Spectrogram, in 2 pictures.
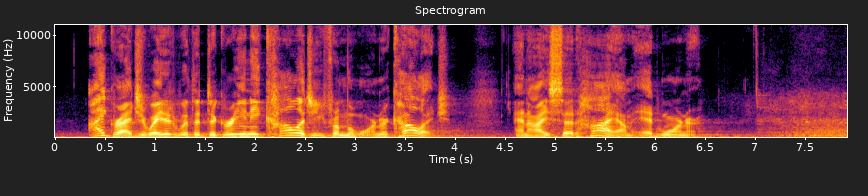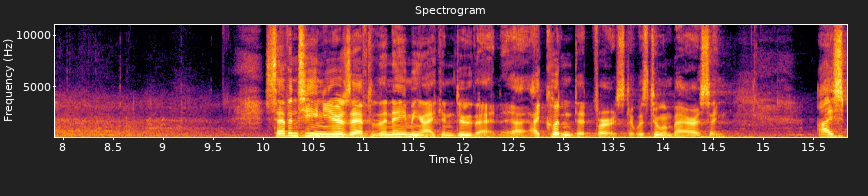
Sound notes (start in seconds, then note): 7.0 audience laughing softly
